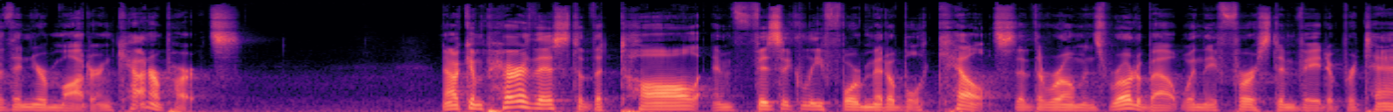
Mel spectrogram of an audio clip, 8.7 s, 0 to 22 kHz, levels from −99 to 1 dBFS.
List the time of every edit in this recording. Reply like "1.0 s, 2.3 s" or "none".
none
